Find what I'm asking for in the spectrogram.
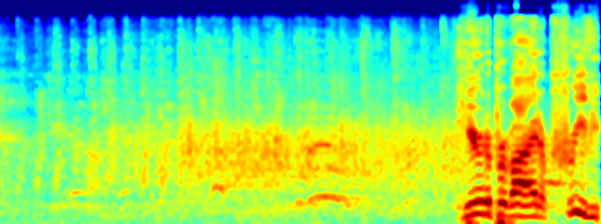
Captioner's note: audience cheers and applauds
